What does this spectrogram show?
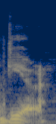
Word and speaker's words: Dyrr: Specifically, Botha Deer. But Can you spell that?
